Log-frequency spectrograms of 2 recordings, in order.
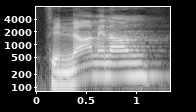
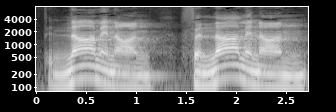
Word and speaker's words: phenomenon: Phenomenon, triumph. Exactement, le triomphe, un phénomène. Et là, toujours, vous regardez où se trouve votre accent tonique. Phenomenon, ok? Triumph. Accent tonique sur la première syllabe.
